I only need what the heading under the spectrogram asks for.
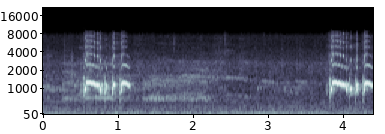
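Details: Local female zebra dove calling the male, used as a lure to make silent perkutut sing: two rapid stuttering cooing phrases, each a quick run of beats ending in a sustained note, separated by about three seconds; faint bird notes between.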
